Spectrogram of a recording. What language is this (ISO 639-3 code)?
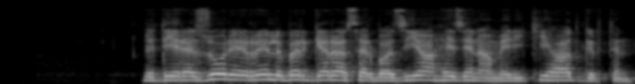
kur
